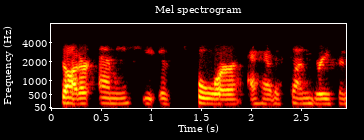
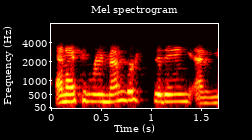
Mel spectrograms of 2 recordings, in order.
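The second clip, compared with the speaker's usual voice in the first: ordinary delivery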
